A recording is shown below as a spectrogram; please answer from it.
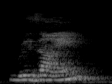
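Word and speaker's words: resign: अगर जी के बाद एन आता है तो जी साइलेंट हो जाता है। साइन, रिजाइन, डिजाइन, रेन।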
